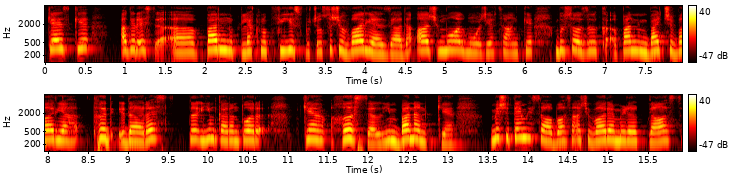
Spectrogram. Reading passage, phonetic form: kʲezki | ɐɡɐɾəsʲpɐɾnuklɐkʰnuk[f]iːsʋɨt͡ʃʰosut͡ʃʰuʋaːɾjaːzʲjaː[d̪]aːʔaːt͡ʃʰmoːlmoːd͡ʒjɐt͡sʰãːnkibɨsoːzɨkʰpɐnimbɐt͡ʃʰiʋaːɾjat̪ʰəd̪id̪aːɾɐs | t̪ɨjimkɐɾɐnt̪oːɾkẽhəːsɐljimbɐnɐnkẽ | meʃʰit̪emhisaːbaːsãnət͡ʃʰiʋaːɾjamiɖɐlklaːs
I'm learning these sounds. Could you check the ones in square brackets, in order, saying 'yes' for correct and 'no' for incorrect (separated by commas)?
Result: yes, yes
